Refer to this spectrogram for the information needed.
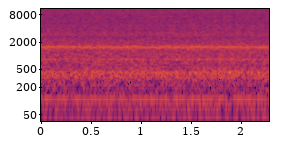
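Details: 2010-2014 Subaru Outback after alternator replacement, jump-started: smooth even idle with steady light whine, no knocks or misses; alternator charging at 14.2 V, normal idle.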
